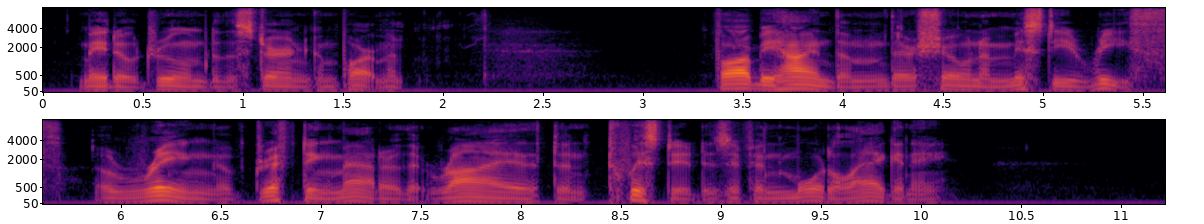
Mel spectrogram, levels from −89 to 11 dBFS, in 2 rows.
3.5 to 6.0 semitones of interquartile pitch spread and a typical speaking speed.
Yes: average, 3.8 semitones; average, 155 wpm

